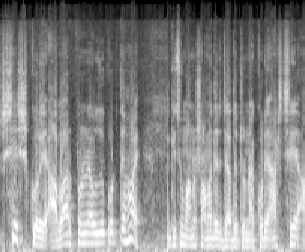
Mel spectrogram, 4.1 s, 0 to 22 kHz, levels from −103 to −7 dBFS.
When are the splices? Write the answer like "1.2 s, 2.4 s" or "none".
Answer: 2.2 s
